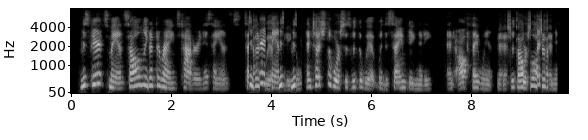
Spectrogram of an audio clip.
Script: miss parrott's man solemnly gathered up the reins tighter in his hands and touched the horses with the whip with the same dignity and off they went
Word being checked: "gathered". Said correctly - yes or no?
no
